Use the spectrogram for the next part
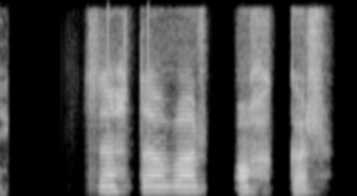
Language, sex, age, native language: Icelandic, female, 7, Icelandic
